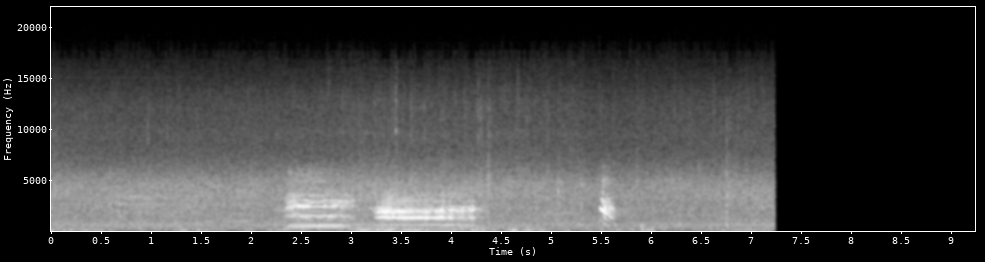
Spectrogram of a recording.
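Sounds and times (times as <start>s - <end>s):
sheep bleating: 2.3s - 4.4s.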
